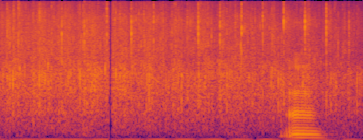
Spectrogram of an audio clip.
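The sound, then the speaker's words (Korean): A large church audience claps steadily and energetically for several seconds in a round of encouraging applause during a special summer service; a voice briefly cries out over it near the end. “우리 첫 테이프를 끊어주신 우리 N강남, N서치와 우리 공동체 한번 힘찬 격려의 박수 부탁합니다.”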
